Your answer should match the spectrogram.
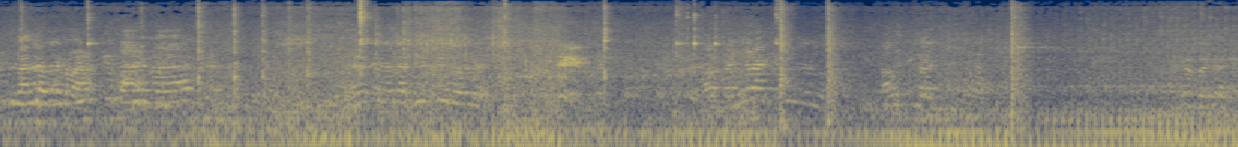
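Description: Sharp clinks of glass tumblers and steel mugs being handled on a steel counter while tea is made, over background chatter and a low steady rumble that grows louder near the end.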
